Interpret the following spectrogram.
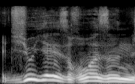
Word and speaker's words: Div Yezh Roazhon: Des Gamermat, vous êtes le président de Diouillez Roazhon, j'espère que je l'ai bien prononcé.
